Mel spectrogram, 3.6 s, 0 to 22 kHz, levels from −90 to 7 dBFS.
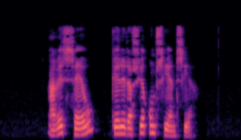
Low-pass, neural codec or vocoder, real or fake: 9.9 kHz; none; real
